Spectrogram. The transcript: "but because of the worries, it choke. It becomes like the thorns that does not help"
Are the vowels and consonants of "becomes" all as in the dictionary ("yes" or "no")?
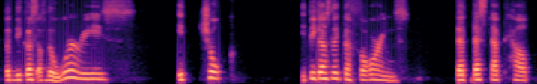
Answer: no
